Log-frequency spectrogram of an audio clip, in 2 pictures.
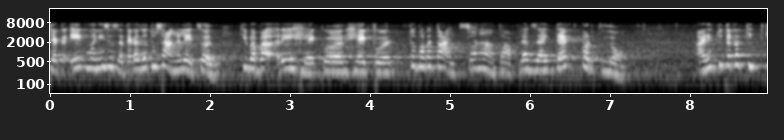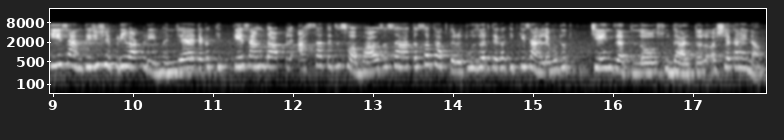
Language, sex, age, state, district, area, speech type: Goan Konkani, female, 18-30, Goa, Bardez, urban, spontaneous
